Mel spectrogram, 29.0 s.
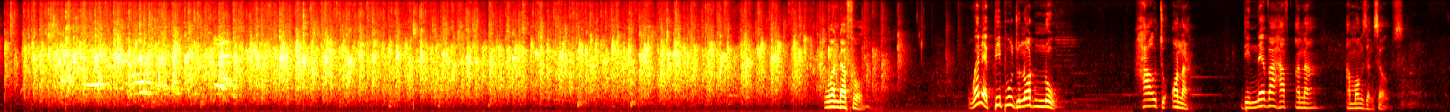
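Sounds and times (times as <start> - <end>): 
congregation clapping at a special church service: 0.0 - 18.2
speech: 16.6 - 17.4, 19.4 - 21.2, 22.9 - 23.9, 24.9 - 26.4, 27.0 - 28.1.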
